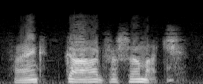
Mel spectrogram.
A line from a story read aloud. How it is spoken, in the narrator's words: muttered Carter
